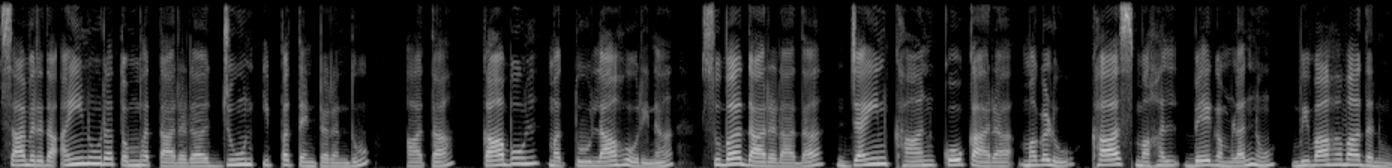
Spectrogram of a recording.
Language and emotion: Kannada, neutral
